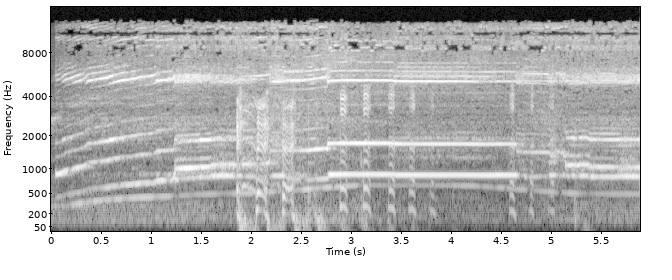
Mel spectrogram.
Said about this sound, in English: He put a rubber chicken inside a vacuum, and this is what it sounds like.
